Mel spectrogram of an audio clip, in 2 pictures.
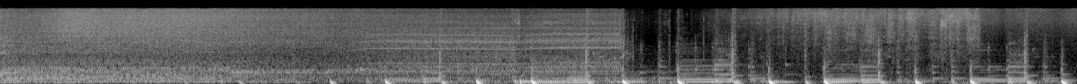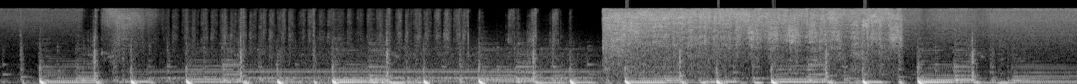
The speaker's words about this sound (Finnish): Sen korvakoruaihion, eli siinä on liimattu yhteen tuommoisia jätepaloja, saatu tuo kuvion muotoiseen tehtyä, sen jälkeen se ajan raakasti muotoon sahalla. Ja sen jälkeen se hioo.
